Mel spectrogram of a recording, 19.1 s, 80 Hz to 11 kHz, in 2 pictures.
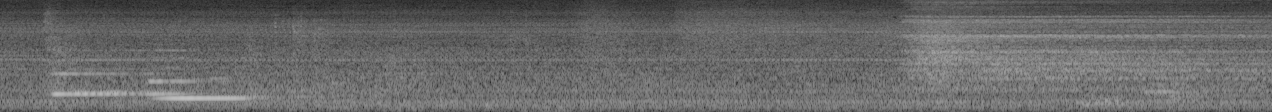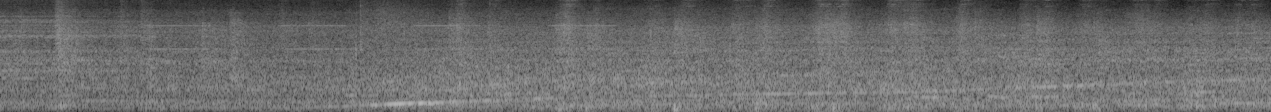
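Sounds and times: loud air hiss: 0:06.7 - 0:11.2.

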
